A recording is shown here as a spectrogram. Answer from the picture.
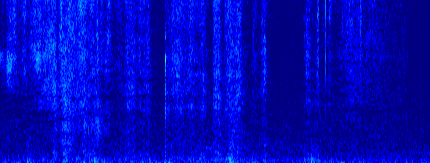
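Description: Very faint scratchy rustling of fingers handling and turning small curly birch guitar picks, in short stretches with small clicks through the first three and a half seconds or so.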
